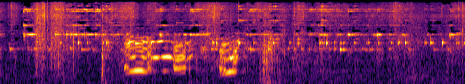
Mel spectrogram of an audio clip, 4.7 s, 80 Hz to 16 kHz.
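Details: Lemon-white and red-blue tick beagles on hare hunting practice on the island of Crete, Greece, in 2021; two arched, harmonic baying barks in quick succession, with steady ringing bell tones and scattered clinks throughout.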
